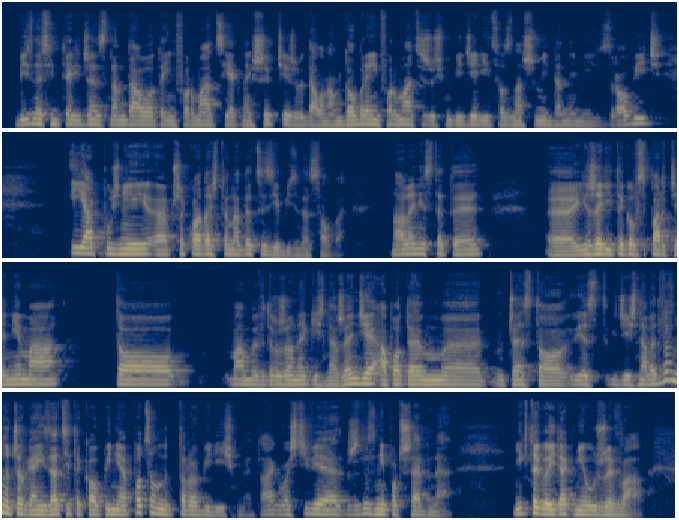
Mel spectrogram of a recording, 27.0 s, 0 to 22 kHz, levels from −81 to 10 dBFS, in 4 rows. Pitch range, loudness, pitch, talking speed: 130-150 Hz, -25 LUFS, 140 Hz, 150 wpm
